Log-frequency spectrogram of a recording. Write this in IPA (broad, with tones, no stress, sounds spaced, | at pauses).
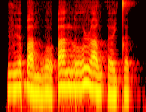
v ɨ˧˥ ə̯ ɓ a˨˩ m w o˨˩˨ ʔ a˧ n l o˧˥ ɹ a˨˩ w h əː˨˩˨ j t̪ ə˨˩ k̚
